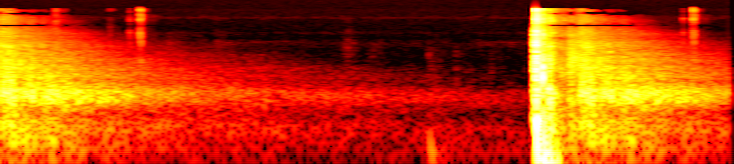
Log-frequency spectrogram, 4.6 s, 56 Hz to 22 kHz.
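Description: Uberti Cattleman bird's-head single-action revolver with a 3.5-inch barrel firing .357 Magnum: the echo of one shot dies away at the start, and a second shot goes off about three and a half seconds in, its echo trailing off over about a second. A faint short click follows each shot about a second later.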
